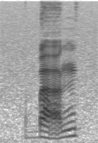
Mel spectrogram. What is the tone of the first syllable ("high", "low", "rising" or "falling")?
rising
